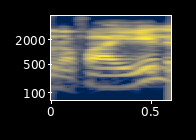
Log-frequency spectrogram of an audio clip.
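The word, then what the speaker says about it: Rafale: देखिए, इसका शुद्ध जो उच्चारण है फ्रेंच में वो रफाएल है, परंतु हिंदी में रफाल शब्द प्रचलित है।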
